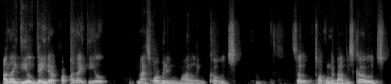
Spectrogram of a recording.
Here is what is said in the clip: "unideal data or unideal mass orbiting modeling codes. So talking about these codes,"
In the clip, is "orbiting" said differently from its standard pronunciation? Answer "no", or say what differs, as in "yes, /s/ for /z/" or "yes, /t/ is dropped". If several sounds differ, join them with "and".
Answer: no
